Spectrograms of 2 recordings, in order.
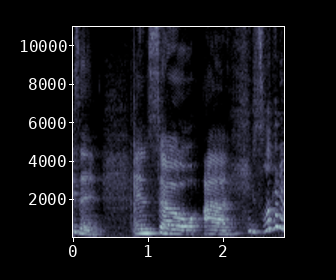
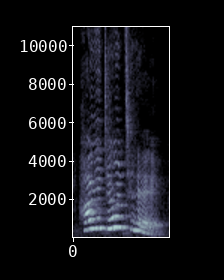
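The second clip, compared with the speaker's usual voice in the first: cashier imitation; 13 semitones higher, 6 dB louder than usual. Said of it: "the girl asked me".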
